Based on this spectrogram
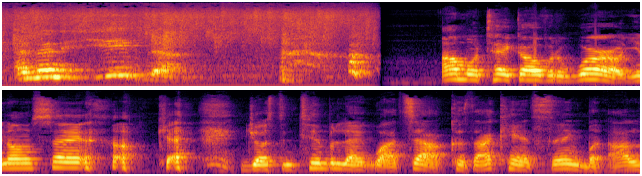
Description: Water splashes and a man speaks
